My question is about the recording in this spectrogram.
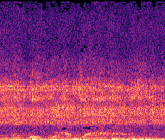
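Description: Hardcore punk band playing: distorted electric guitar, bass and pounding drums under a shouted vocal.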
